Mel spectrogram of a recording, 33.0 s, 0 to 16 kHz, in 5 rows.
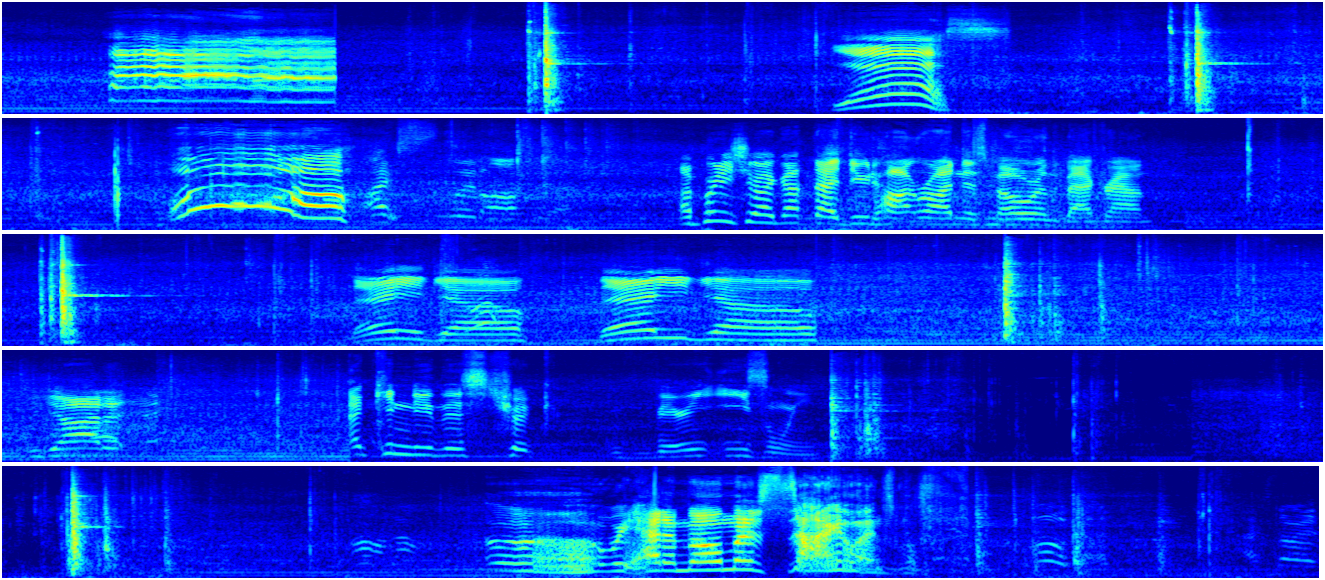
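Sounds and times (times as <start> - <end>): lawn mower engine humming: 0.0 - 33.0
bike clanking on metal edge: 2.6 - 4.2, 5.8 - 7.3, 12.8 - 14.9, 18.1 - 19.4, 23.9 - 25.4, 26.5 - 28.4, 31.0 - 32.7.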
